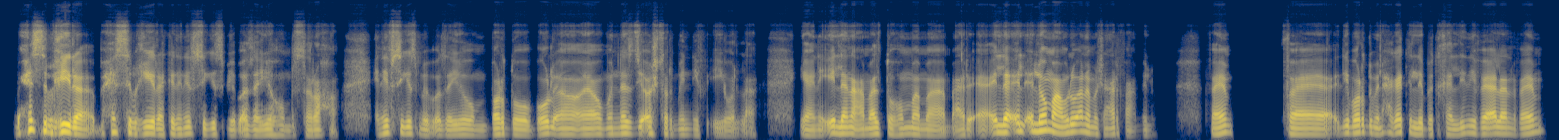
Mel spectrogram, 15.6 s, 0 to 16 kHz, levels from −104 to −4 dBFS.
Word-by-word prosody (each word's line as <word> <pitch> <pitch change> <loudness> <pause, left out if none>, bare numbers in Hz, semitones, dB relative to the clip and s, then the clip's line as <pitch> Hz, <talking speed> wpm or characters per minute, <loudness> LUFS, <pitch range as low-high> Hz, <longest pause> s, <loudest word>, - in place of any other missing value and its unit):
باحِس 185 -4 +4
بغيرة، 150 +1 +8
باحِس 150 -2 -3
بغيرة 120 -2 +2
كده، 110 0 -4
نفسي 120 -1 -4
جسمي 110 -2 -8
يبقى 95 - -2
زيهم 95 -1 -5
بصراحة، 95 +2 -6 0.3
يعني 115 +5 -4
نفسي 135 0 -1
جسمي 125 -5 -4
يبقى 95 - -5
زيهم 95 -1 -5
برضه، 110 -3 0
باقول 120 +6 0
آه، 110 -1 -1
آه، - - -1
هُم 115 +1 -8
الناس 120 +2 -2
دي 120 - 0
أشطر 120 -3 -4
منّي 105 -1 -11
في - - -24
إيه - - -11
والّا - - -12 0.4
يعني 95 -1 -4
إيه 130 - +1
اللي 125 -1 +3
أنا 125 -1 +3
عملته 110 +2 -1
وهُم 110 +3 -7
ما 115 -1 -1
ما 95 -3 -4
عر - - -5
إيه - - -2
ال 145 +2 +6
إيه 165 - +3
اللي 170 - +5
هُم 180 -3 +6
عملوه 150 +3 +5
أنا 155 -3 +1
مش 120 -3 -9
عارف 115 -3 -8
أعمله؟ 90 +2 -18 0.6
فاهم؟ 125 +5 +1 0.5
فدي 110 +3 0
برضه 140 0 0
من 115 - -3
الحاجات 135 +3 -3
اللي 115 -3 -2
بتخلّيني 110 +4 -7
فعلًا 120 -1 +2
فاهم، 125 +8 -2
115 Hz, 210 wpm, -23 LUFS, 105-125 Hz, 0.6 s, بغيرة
